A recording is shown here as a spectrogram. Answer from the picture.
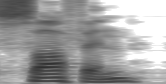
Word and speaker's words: soften: why you're asking because softly softly you do hear the tea a little bit but soften you don't like I put it down softly the the T flaps a bit right it becomes a d softly but soften you don't hear it at all similar to the word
